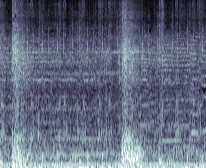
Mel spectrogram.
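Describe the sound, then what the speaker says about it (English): Two sharp explosions burst out in The Binding of Isaac: Afterbirth+, spaced about two seconds apart, each a crisp crack with a short rumbling tail over a quiet, humming game soundtrack. "More explosions, thank you."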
